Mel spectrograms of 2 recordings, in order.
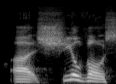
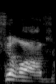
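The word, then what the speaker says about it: Šilovs: No, I looked it up. It's Silovs. We got it wrong on the podcast. Silovs, yeah. No, that's how we said it. That's not. There's like a silent H in there or something. It's like I don't Shilovs. care what's in there. I'm going with Silovs, and that's what the pronunciation guide on YouTube said.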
